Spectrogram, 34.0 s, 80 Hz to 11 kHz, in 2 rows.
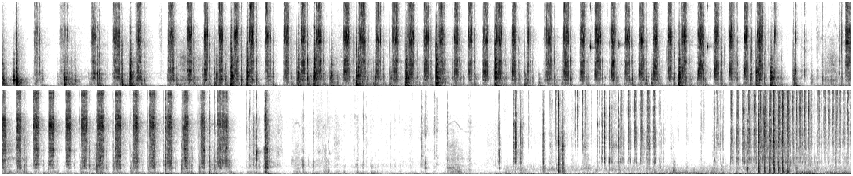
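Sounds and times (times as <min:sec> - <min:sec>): ratchet wrench clicking: 0:27.0 - 0:33.9.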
